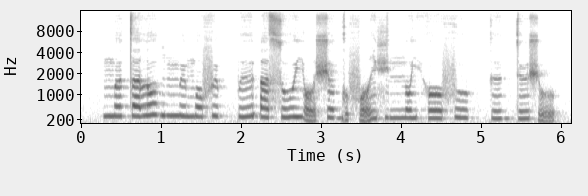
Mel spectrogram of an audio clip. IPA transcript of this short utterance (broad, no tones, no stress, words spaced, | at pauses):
mɵtɐ loɡmːʉmofʉ pːɨʔɐ sujo̰ ʃɵɡṵ fo̰i̯fʲɵnːoj ho fu kːɨɡ tʉʃṵ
